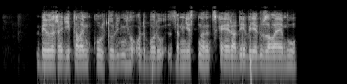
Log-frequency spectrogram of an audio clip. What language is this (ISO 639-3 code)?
ces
